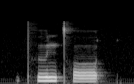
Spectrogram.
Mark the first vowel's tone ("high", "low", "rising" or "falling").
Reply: high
